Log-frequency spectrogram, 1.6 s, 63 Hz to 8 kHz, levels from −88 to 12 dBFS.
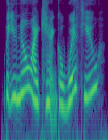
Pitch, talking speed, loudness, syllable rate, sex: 285 Hz, 295 wpm, -17 LUFS, 5.8 syllables/s, female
